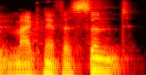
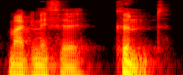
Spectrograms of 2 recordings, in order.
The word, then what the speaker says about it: magnificent: things to remember here firstly it's a soft sea when it is a soft C we say s not C so magnificent not magnificant you will know most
